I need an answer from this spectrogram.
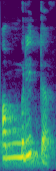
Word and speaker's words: अमृत: एड़े उत्ते टिप्पी की मात्रा तुसीं देखो जिहड़ी मम्मे नूं सिहारी लगी हुई आ वो रारे नूं सिहारी ला के उच्चारण होएगी, क्योंकि पैर विच अद्धा रारा लगा होया। तो इसका पाठ उच्चारण होएगा अमृत, राइट।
